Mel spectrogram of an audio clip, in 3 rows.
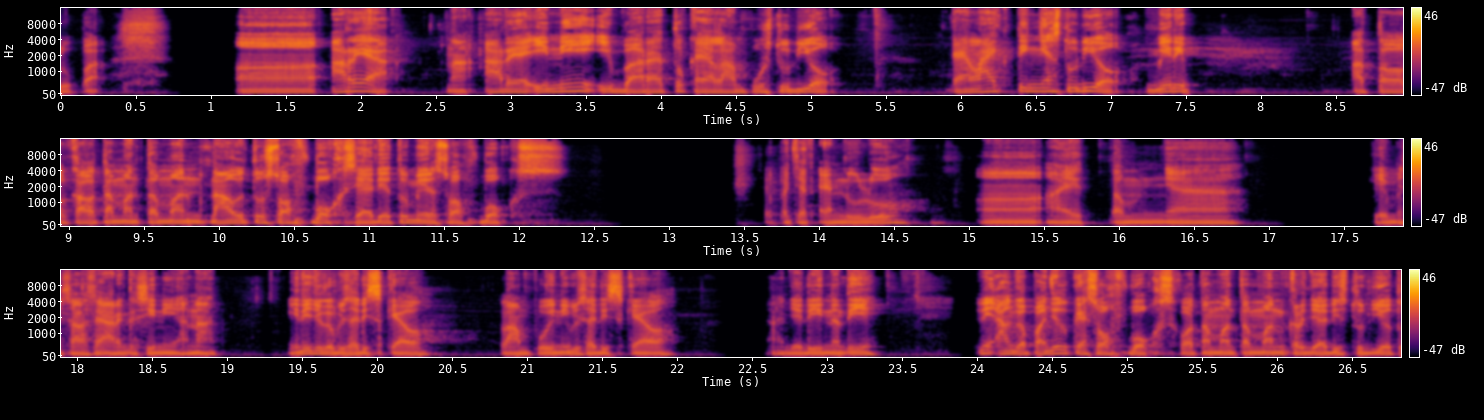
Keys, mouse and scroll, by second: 2.6 g, 2.7 z, 3.7 click, 4.1 g, 4.2 x, 5.0 click, 6.6-7.2 middle drag, 8.3-8.9 middle drag, 9.5 ctrl+z, 10.9-11.4 middle drag, 13.4 n, 13.7-14.1 middle drag, 14.5 middle click, 16.8-18.1 drag, 19.6 d, 21.0 click, 21.4 s, 22.5 click, 22.7-23.3 drag, 23.3 middle click, 23.9-24.2 middle drag, 25.8-26.2 middle drag.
